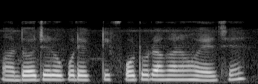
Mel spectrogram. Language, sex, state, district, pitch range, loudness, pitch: Bengali, female, Tripura, West Tripura, 205-220 Hz, -15 LUFS, 215 Hz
